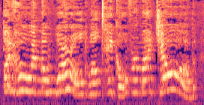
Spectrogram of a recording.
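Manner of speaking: a mock sob cracking the high voice; sobbing. Santa wailing to the narrator about his job. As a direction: wail it like a comic sob. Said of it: "cracked a sob".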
